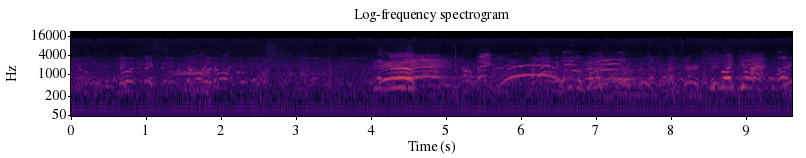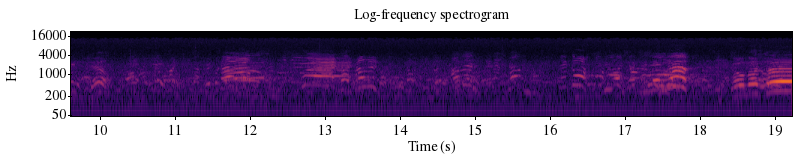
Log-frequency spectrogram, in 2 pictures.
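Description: Shouts and calls from voices around the soccer pitch, heard faintly and off-mic: short scattered cries with the loudest call about four seconds in, over a low background of distant chatter.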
